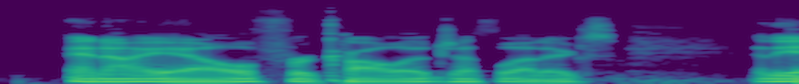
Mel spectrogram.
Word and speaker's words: NIL: So I I looked it up how it pronounced NI L for college athletics.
